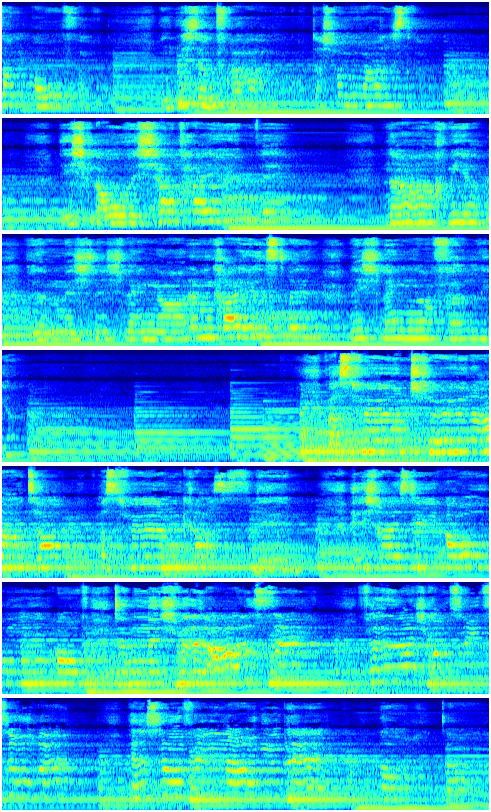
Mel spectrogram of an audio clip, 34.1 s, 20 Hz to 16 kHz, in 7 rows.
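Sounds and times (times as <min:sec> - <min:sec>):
woman singing: 0:00.0 - 0:04.4, 0:05.4 - 0:14.9, 0:17.6 - 0:34.0
piano chords: 0:00.0 - 0:34.0.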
